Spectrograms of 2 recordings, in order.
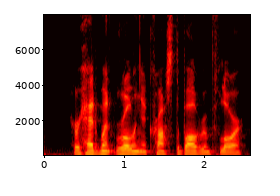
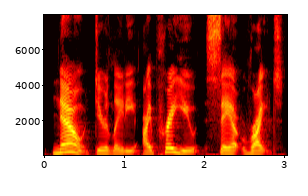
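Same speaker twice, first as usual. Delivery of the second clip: menacing politeness; 9 dB louder than usual. A narrator's reading. Menacing courtly demand.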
